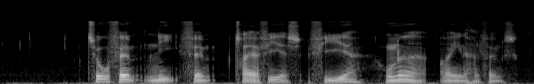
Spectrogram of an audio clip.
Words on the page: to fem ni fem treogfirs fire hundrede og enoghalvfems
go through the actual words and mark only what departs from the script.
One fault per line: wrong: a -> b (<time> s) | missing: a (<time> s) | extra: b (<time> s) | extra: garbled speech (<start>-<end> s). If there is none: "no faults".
no faults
